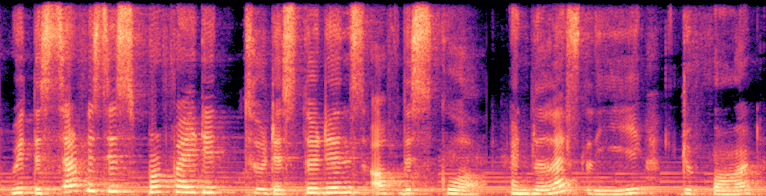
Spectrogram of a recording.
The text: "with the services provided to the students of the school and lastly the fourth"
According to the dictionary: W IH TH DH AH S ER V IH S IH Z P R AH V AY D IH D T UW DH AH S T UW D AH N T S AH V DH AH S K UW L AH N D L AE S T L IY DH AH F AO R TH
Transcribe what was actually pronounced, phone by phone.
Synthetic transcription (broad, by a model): W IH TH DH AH S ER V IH S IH S P R AH V AY D IH D T UW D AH S T UW D AH N T S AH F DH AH S K UW L AH N D L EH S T L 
